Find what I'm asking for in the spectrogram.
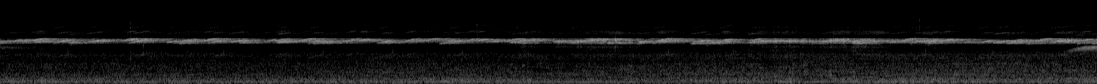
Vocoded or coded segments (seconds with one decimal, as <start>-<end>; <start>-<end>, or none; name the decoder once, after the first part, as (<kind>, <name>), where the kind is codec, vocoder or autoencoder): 5.2-6.4 (codec, SNAC); 7.6-8.9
